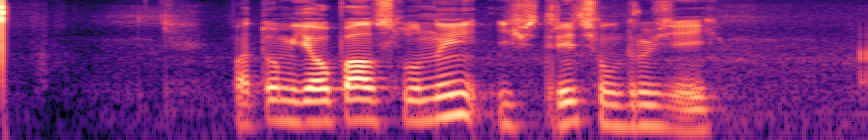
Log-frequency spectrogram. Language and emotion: Russian, neutral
